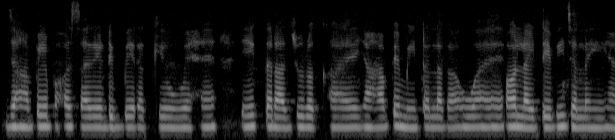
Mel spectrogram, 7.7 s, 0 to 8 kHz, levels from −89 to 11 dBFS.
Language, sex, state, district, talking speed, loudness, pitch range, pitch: Hindi, female, Bihar, Jahanabad, 185 wpm, -40 LUFS, 185-195 Hz, 185 Hz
